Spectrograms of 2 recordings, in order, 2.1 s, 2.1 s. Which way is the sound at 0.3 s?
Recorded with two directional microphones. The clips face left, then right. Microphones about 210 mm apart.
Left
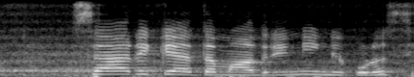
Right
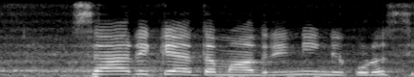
40° right (ahead or behind).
